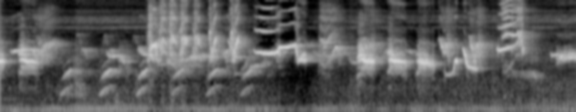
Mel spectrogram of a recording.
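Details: Magpie-robin song for luring idle birds to sing: a string of short falling notes repeated steadily, then loud harsh bursts, sweeping whistles and varied chirps in quick separate phrases, a faint low rumble beneath.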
